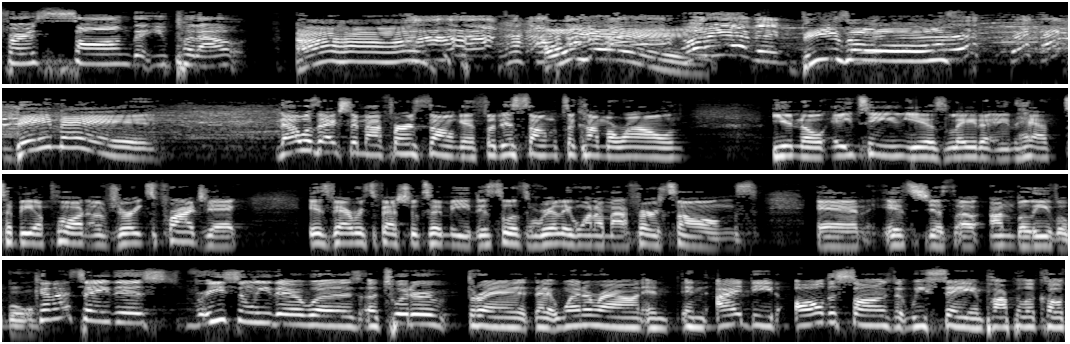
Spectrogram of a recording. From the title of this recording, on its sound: Podcast Live in NOLA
